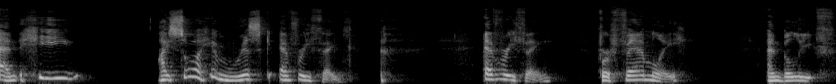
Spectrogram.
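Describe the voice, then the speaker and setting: The voice is somewhat breathy and very slow, with long, frequent pauses. Its loudness stays very even while its pitch swings very widely. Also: woman, medium pitch for a woman. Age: 80s+. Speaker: author. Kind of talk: interview answer.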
